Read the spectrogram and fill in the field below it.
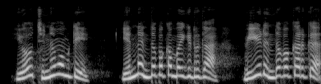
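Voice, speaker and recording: Shouting in a cartoonish character voice, a woman speaks at an extremely high pitch and a very fast pace, with lively intonation and very even loudness. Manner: shouting, teasing.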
